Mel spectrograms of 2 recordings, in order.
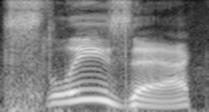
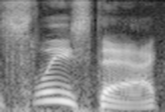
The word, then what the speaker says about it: Slezak: 40 knows about, but Slezak, not Sleasack with the hit right there.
